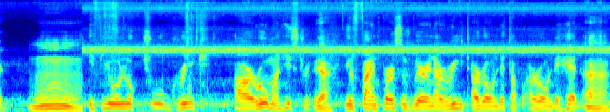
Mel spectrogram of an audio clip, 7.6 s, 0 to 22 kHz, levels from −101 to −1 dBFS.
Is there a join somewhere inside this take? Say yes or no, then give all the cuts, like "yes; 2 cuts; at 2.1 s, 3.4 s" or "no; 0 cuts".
yes; 1 cut; at 1.1 s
